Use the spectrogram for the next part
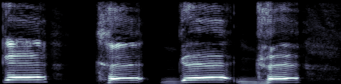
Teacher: क बोलने में हवा कम निकली ख में ज्यादा निकली ग में कम निकली घ में ज्यादा निकली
